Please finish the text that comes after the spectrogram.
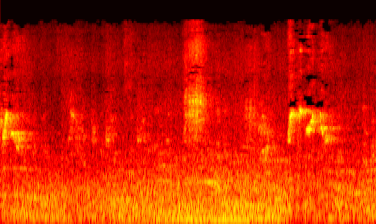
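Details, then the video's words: A caged Red-whiskered bulbul in Vietnam, kept as a competition fighter-singer, gives brief, bright whistled phrases at the start, middle and end, over a steady murmur of background noise and voices. "Chào mào CAFE cứng , chiến binh ché đấu hót xòe"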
